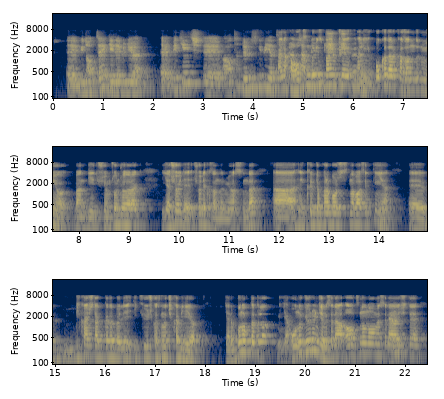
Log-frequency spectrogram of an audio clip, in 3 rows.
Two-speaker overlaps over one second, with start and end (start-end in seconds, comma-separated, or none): 4.5-6.3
